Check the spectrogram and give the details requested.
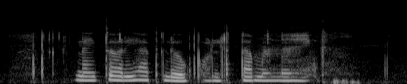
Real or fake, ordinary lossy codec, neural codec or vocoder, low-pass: real; none; none; 9.9 kHz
